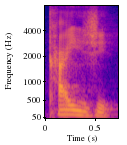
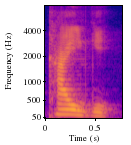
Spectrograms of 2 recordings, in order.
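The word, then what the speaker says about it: 会議: internacionais aí de romanização Então quando você vê isso aqui ó você não vai falar kaig você vai falar kaig OK kaig isso vale para todos os casos que você tiver um G se você tiver assim ó também você vai falar g e não G Beleza então temos aqui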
